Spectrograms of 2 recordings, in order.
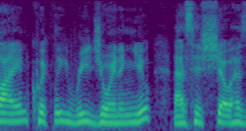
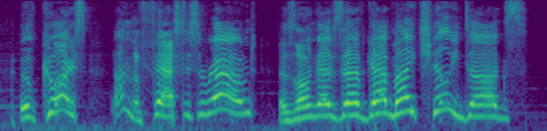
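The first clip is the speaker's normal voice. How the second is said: high, loud, knockoff cartoon-hero voice, belted out; 9 semitones higher, 6 dB louder than usual. Voicing a fast snail thanking a player for a chili dog: knockoff Sonic voice. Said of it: "my knockoff Sonic impression".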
